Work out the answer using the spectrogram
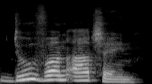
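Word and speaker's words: De'Von Achane: Adrian Franke schreibt auf Twitter, wenn Devon, weißt du genau, wie er ausgesprochen wird? – Duvon Achane.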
